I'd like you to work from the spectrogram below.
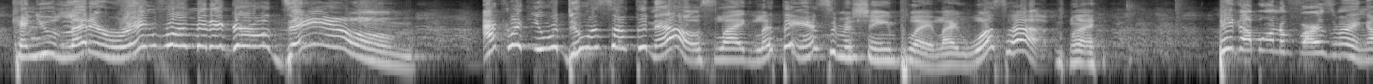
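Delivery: high-pitched, hammed-up scolding; mock exasperation. Comedian chiding the girl for picking up at once, mock exasperated. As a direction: pitch jumping up in mock indignation.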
